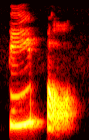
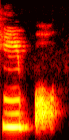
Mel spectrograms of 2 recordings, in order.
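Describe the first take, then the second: First: The first p has no puff of air. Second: The first p has a puff of air. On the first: The speaker calls it wrong. "which is wrong" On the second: The speaker calls it right. "There is the aspiration"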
